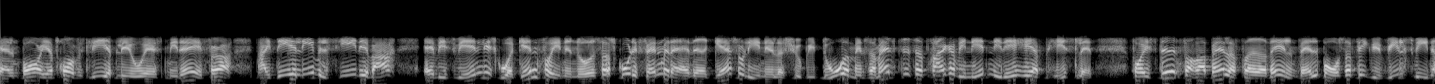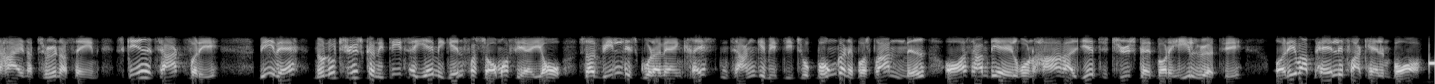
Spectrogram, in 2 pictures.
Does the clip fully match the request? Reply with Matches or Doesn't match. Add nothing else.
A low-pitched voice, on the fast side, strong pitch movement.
Doesn't match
